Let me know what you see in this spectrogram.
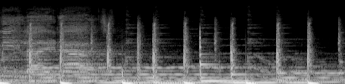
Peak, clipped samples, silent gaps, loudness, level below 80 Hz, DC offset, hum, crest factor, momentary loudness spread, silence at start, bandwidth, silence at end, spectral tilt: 0 dBFS; under 0.1%; none; -14 LUFS; -12 dBFS; under 0.1%; none; 10 dB; 5 LU; 0 s; 10.5 kHz; 0 s; -6.5 dB/octave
